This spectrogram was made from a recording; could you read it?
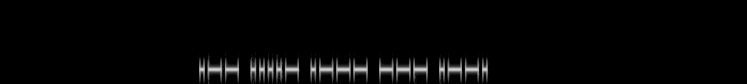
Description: Morse code, heard as a keyed tone, about 27 wpm, 700 Hz. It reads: W4JOP
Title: USA Call Signs - 5 Characters - Repeated 3x - 28wpm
